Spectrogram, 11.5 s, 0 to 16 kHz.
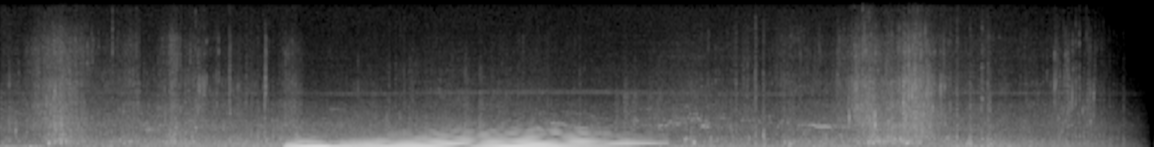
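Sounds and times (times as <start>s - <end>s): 
ship horn: 2.9s - 6.8s.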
